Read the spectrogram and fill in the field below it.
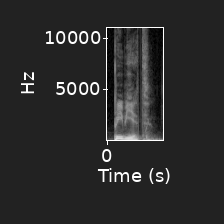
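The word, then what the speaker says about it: привет: si no estoy mal esto se pronuncia priviet y Qué significa priviet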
